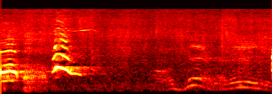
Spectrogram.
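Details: Excited Jack Russell terrier crossed with beagle barking at a purebred beagle down the road; two loud harmonic bark-howls open the clip, then quieter whining tones and a person's voice, a final bark cut off at the end.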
